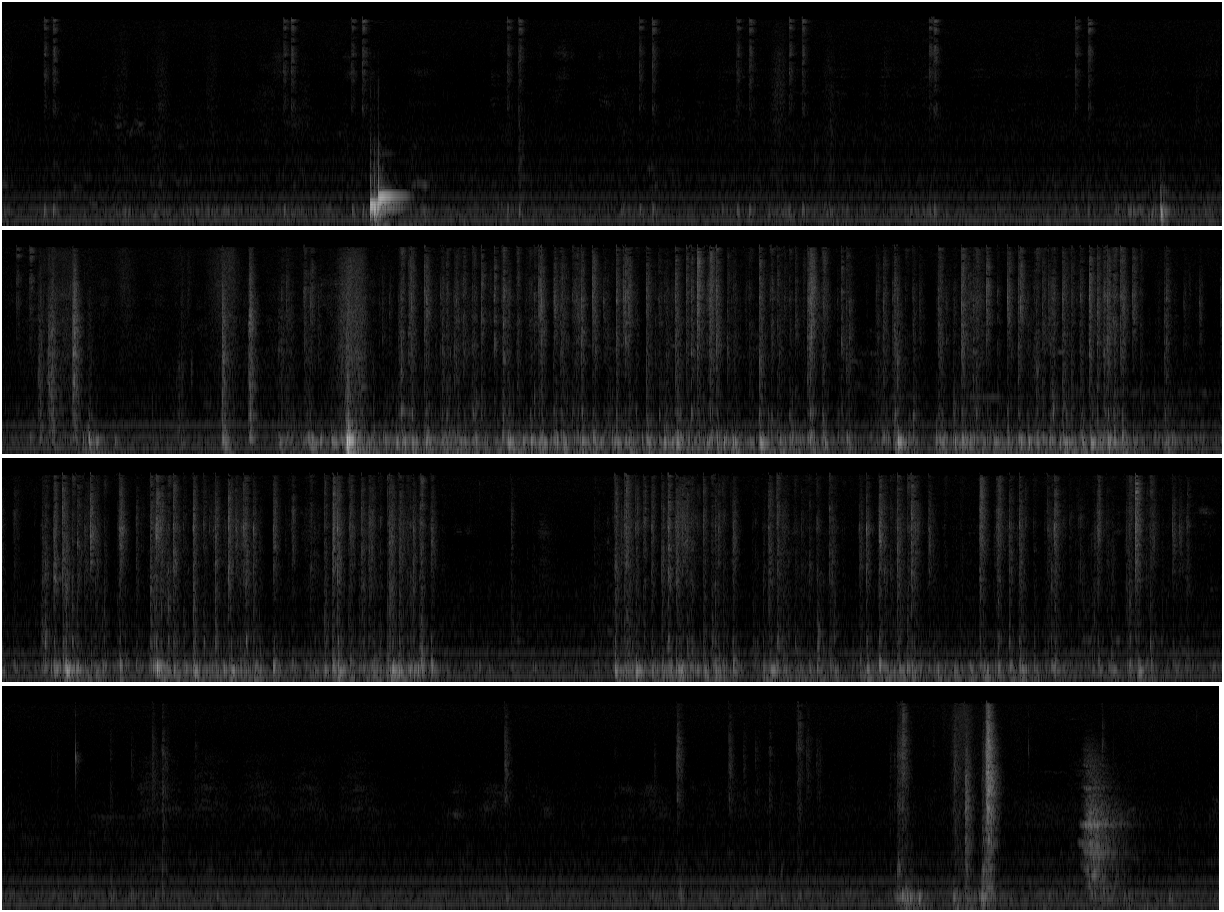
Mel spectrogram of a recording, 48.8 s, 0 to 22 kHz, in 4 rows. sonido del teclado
3.7 4.1

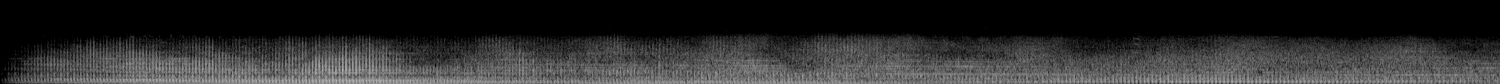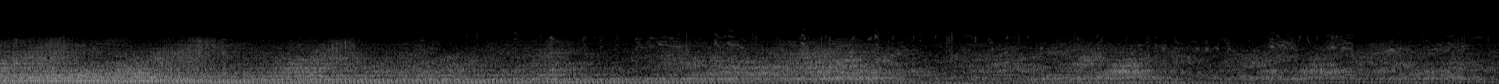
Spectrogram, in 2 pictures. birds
8.4 13.7, 17.1 29.9

